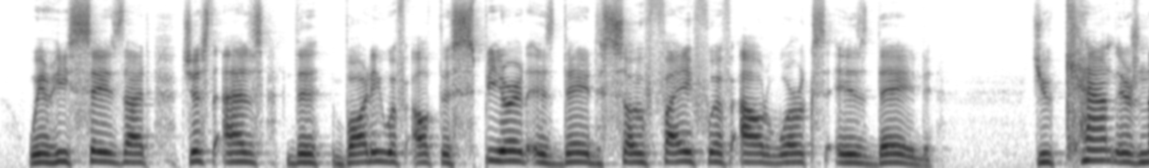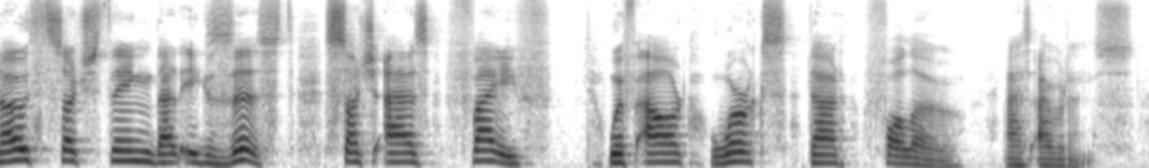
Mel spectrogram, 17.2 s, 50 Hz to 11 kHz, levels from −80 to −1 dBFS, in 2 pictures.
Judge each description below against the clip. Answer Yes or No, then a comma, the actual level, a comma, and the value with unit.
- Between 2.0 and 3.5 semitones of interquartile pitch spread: Yes, narrow, 2.6 semitones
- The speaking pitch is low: No, medium, 170 Hz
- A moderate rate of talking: No, slow, 125 wpm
